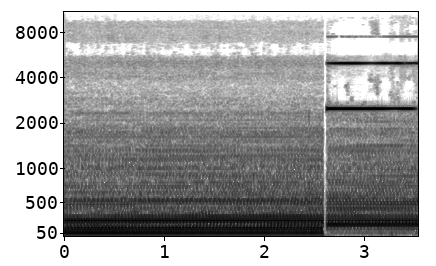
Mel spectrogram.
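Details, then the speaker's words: Vacuum press for mounting prints, after pressing the green start button: steady, even motor hum with a constant low drone, then a shift to a higher steady tone as the pump works up to 28; normal vacuum pump running. "sometimes it takes a little bit for the pump which is this right here to get to 28."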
